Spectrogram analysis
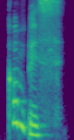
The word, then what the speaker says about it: kompis: kompis. Kompis. Din svenska kompis. Like a compass, like north, south, east, west? No, but that's cool. No, kompis. K-O-M-P-I-S.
